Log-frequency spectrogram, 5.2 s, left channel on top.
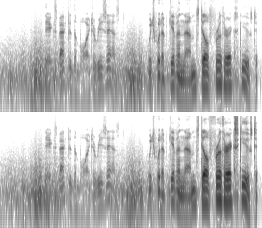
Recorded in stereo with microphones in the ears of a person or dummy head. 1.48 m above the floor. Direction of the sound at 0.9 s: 20° left (ahead or behind).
